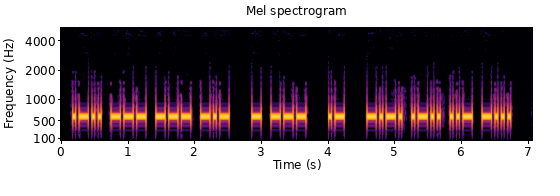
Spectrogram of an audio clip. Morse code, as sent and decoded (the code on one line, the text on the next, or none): .-.. --- --- -.- / - --- / .- / -.-. .-.. ..- -...
LOOK TO A CLUB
